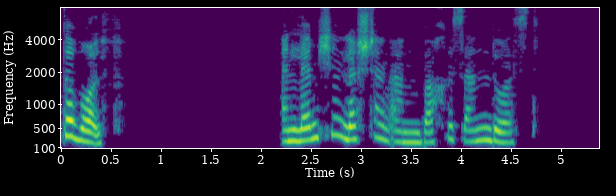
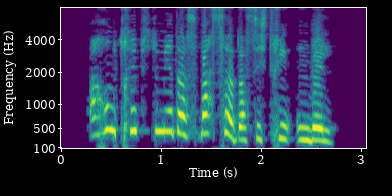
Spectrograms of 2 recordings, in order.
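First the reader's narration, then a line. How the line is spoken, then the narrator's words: Screamed. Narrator (German): schrie er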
